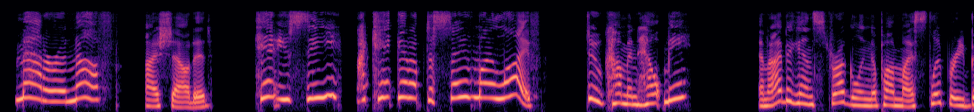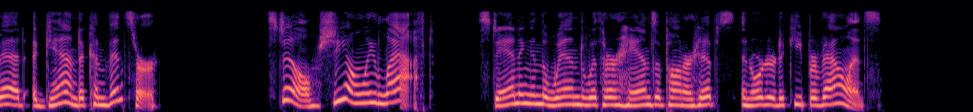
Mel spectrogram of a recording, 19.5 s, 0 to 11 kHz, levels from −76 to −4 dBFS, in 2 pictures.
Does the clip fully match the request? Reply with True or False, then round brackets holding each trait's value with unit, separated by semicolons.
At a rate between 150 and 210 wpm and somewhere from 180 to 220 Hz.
False (160 wpm; 245 Hz)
